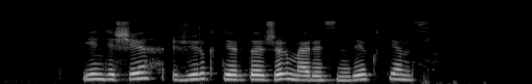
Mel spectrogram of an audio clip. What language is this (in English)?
Kazakh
